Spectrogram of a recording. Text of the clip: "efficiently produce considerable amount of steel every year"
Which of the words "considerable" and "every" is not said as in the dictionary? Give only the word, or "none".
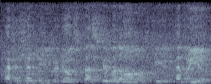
considerable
